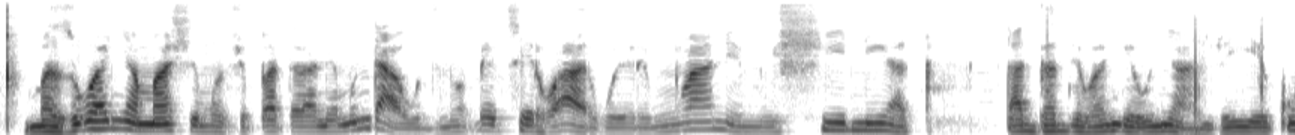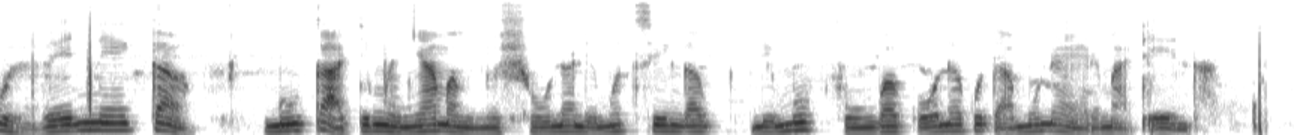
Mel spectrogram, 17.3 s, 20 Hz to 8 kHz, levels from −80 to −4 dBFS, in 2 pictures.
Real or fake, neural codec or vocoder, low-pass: real; none; 7.2 kHz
